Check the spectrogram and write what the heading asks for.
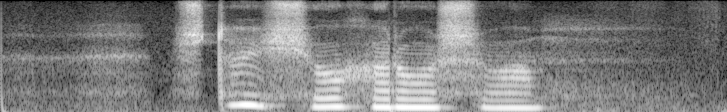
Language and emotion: Russian, sad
